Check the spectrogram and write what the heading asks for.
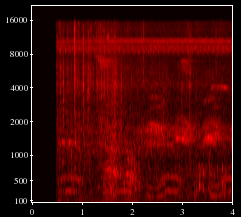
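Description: Several caged domestic pigeons cooing, their low rolling coos overlapping one another, starting about half a second in.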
